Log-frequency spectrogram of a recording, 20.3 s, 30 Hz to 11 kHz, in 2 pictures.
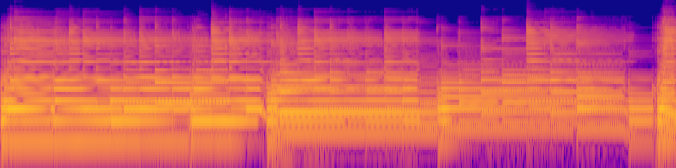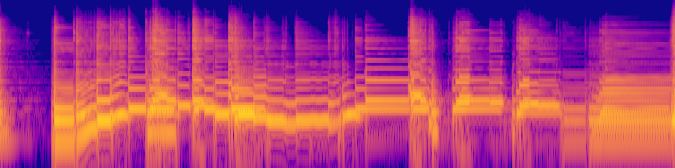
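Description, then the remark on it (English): A clean electric guitar played through an Orange Rock Reverb 50 tube amp on the clean channel, EQ set straight up and down, plays sustained chords, pauses briefly, then moves into a run of single-note melodic lines with plucked accents, steady and fairly loud with no voices. “So let's start with my clean tone on an Orange Rock Reverb 50 EQ straight up and down on the clean channel.”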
